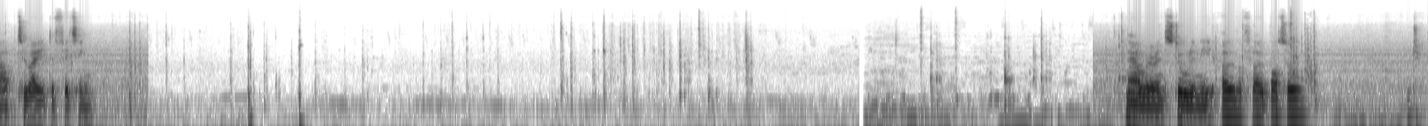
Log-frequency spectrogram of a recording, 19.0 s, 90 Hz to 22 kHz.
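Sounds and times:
plastic hose handling noises: 5.6s - 10.3s.

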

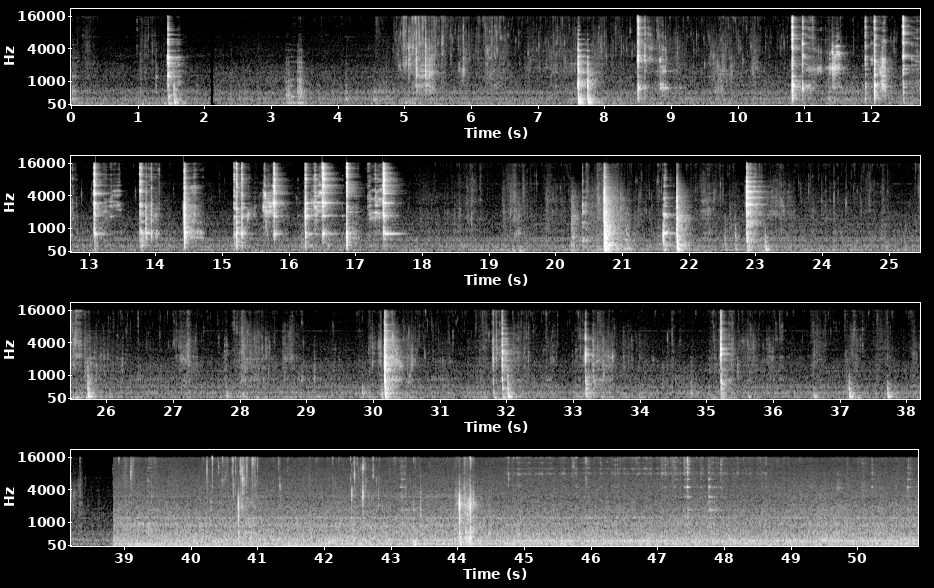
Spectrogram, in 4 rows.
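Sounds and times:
metal spoon clinking on glass dish: 10.8s - 17.7s, 47.2s - 48.0s.

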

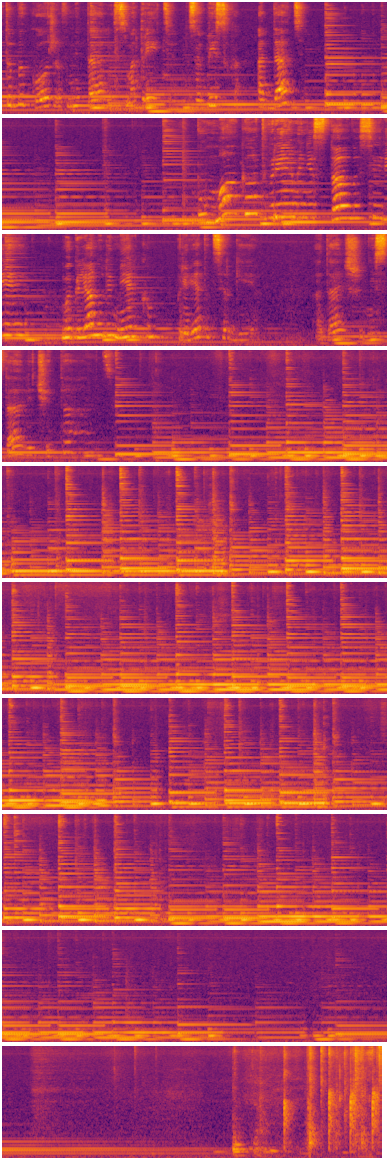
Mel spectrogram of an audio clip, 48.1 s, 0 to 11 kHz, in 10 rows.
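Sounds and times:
acoustic guitar playing: 0.0s - 46.2s.

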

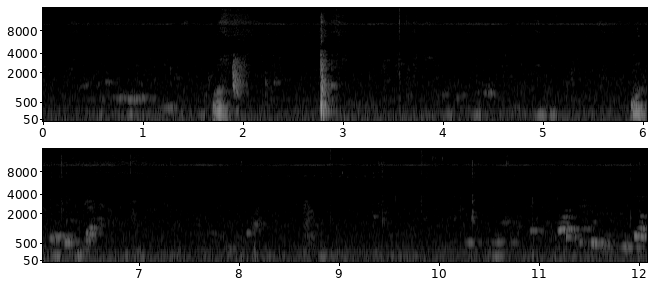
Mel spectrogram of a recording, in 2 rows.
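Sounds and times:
faint clicks: 5.9s - 12.0s.

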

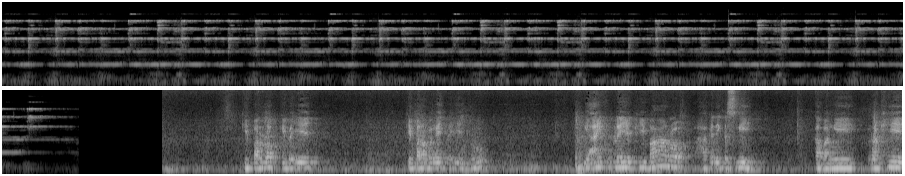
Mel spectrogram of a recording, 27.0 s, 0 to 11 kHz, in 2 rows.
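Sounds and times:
church bells pealing: 19.6s - 21.2s.

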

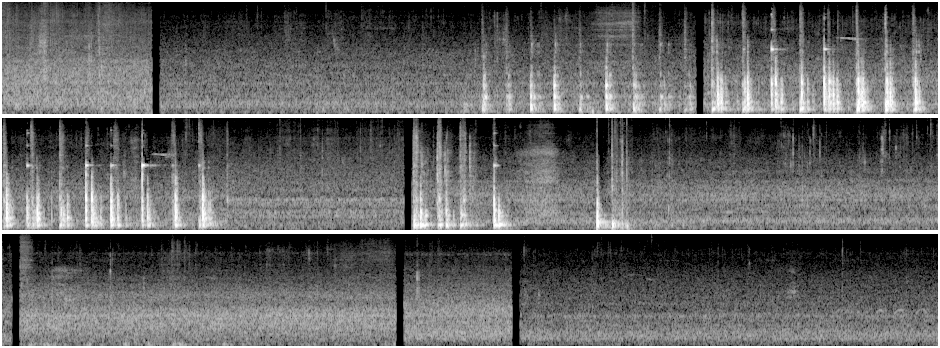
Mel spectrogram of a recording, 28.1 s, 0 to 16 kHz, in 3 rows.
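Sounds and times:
stone pestle pounding in mortar: 4.8s - 11.6s, 13.5s - 14.5s.

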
